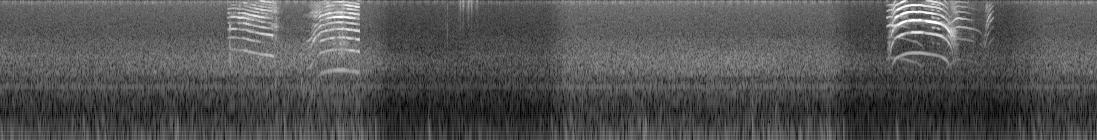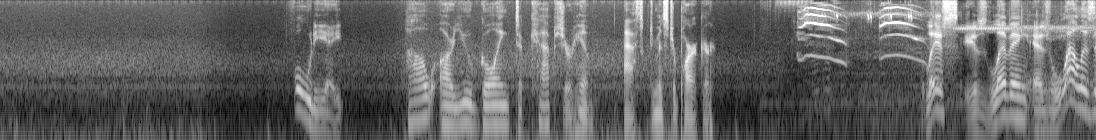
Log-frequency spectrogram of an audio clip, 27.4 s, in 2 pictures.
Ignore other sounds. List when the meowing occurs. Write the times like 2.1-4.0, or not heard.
2.9-4.5, 11.1-12.4, 23.2-25.8.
